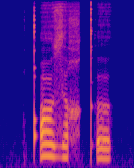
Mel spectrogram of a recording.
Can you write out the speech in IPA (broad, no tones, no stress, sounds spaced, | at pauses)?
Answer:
qʼ o z e χ kʼ ə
